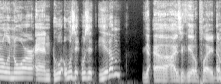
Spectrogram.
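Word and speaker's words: Yiadom: receiver, seeing Diamond Lenore and who was it Yidam? Yeah, Isaac Yidam played. Am I pronouncing it properly? Yep. Okay. He was on that other side. Yadam.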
